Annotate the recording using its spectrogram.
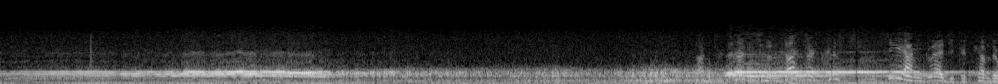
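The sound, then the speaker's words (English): Two long, steady train whistle blasts at a railway platform as a train is due, the first early and the second near the end, ring out over a low rumbling background, with faint murmuring voices mixed in. “Train's due in a minute. Come on down to the end of the platform”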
